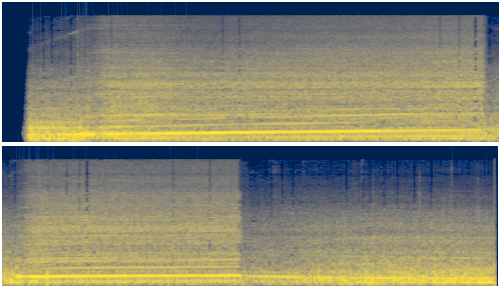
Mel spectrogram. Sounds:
motor vehicle (road), car, vehicle

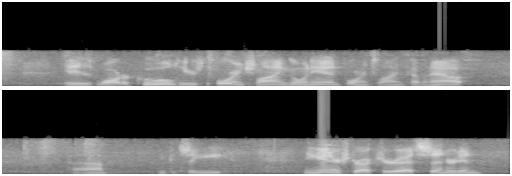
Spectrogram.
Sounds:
speech

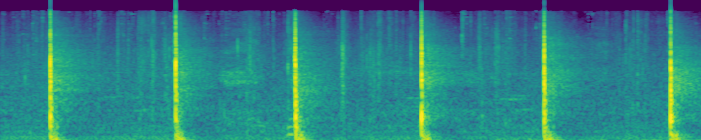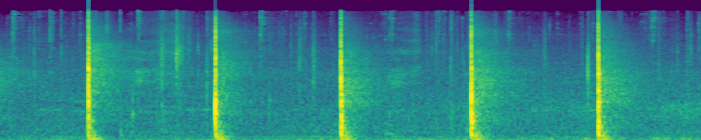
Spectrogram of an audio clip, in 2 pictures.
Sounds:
tools

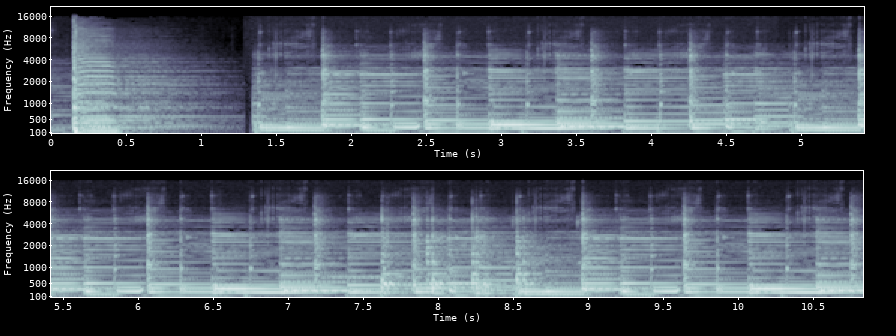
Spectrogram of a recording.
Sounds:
electric piano

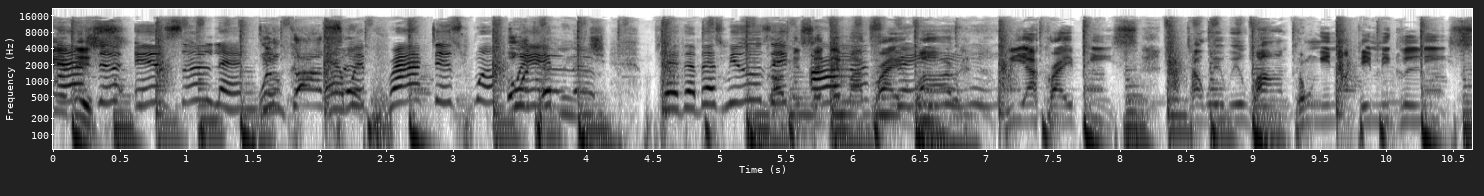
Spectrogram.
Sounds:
music

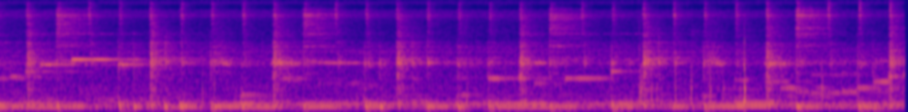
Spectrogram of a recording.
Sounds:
music

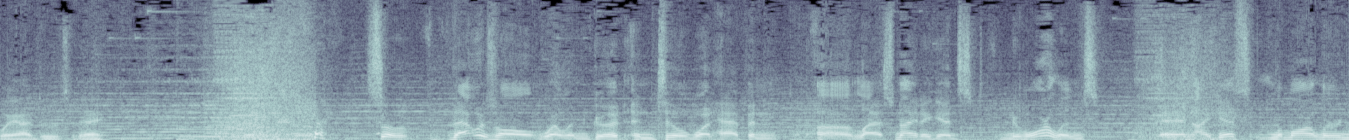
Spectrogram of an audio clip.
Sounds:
music, speech

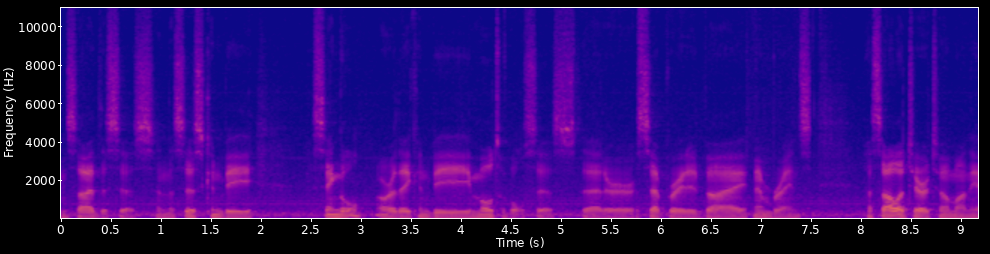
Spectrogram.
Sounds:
speech

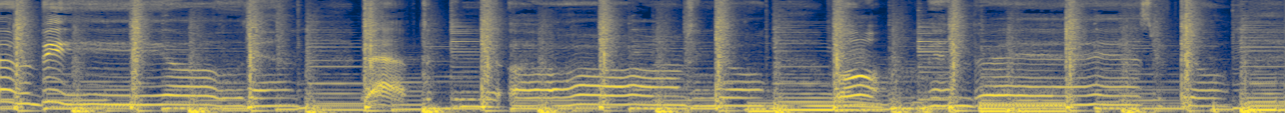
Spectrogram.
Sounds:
music

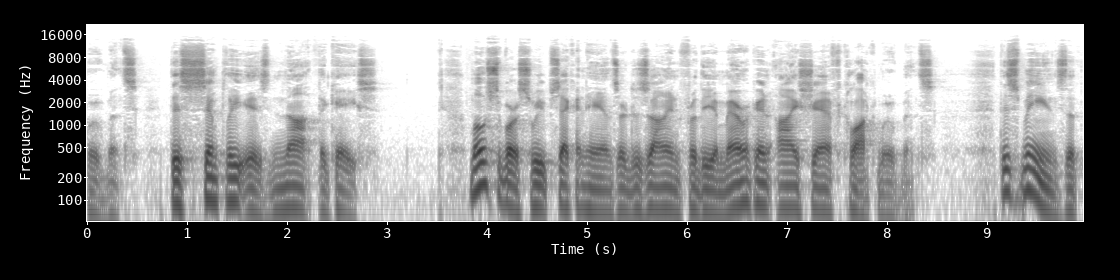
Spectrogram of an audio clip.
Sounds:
speech

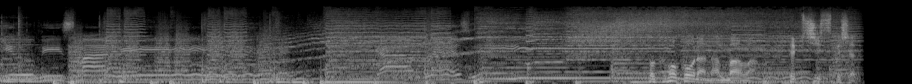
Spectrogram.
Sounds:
music, speech

